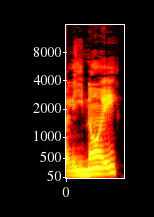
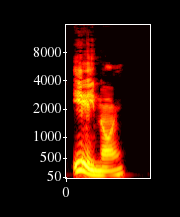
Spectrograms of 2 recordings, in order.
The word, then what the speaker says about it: Illinois: porque Illinois, eh, o Illinois, como lo pronuncian allí, creo que la S la, cortan un poco, la pronunciación local, Illinois, había abierto una investigación, no recuerdo ahora mismo, ¿no?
